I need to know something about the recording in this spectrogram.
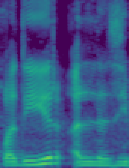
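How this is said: There is a stop between the words.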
